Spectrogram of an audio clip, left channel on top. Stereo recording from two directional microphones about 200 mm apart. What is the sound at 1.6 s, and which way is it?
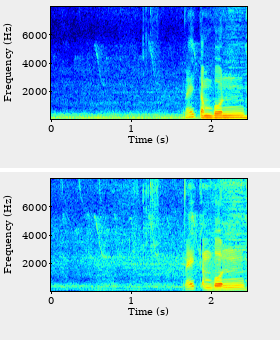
Speech, 15° left (ahead or behind).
